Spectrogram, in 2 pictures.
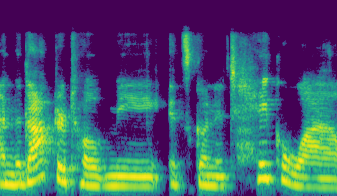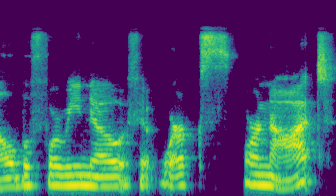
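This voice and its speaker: A woman with a normal speaking voice and a fairly low pitch talks at a fairly slow pace against a quiet background. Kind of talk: confessional inspirational talk to a live audience.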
